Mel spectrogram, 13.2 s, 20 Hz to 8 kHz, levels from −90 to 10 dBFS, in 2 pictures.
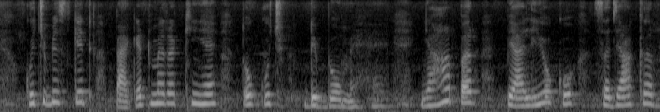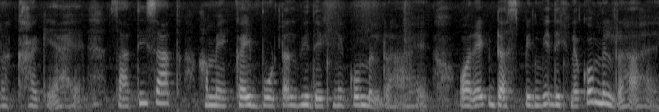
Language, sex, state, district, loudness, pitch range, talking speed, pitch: Hindi, female, Uttarakhand, Uttarkashi, -36 LUFS, 205-255 Hz, 185 wpm, 220 Hz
